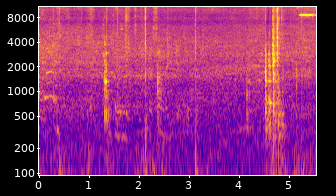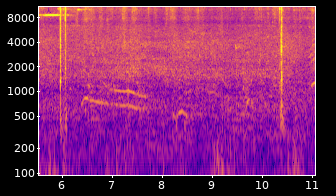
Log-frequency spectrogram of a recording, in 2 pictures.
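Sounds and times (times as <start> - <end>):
steady low rumble: 0.0 - 11.0
voices talking: 0.0 - 11.0
sharp knocks and clicks: 4.1 - 5.0.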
